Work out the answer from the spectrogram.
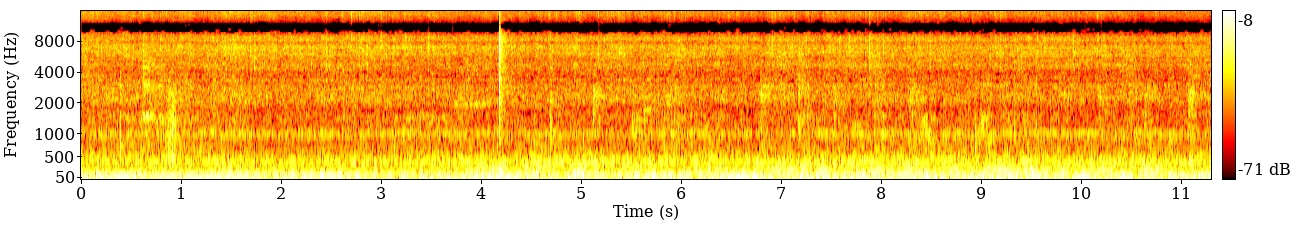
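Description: Onions and ground spice paste frying in oil in a clay pot over a wood fire: a steady soft sizzle, with a sharp crackle about four seconds in.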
